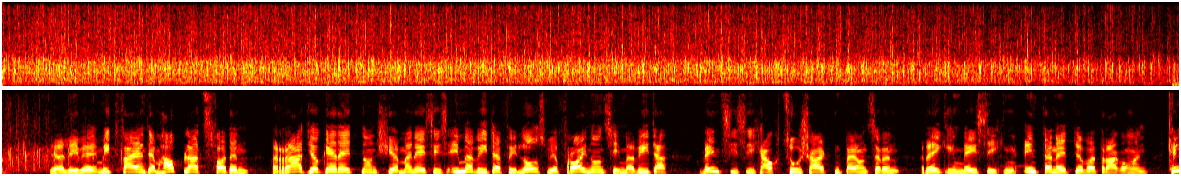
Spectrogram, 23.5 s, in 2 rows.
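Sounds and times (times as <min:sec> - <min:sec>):
audience applause: 0:00.0 - 0:12.5
speech: 0:12.2 - 0:23.5.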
